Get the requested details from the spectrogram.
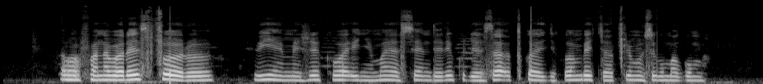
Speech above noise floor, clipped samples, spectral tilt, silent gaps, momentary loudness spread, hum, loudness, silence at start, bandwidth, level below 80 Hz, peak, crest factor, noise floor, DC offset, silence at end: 36 dB; under 0.1%; -6.5 dB/octave; none; 10 LU; none; -17 LUFS; 0.6 s; 14 kHz; -50 dBFS; -2 dBFS; 16 dB; -52 dBFS; under 0.1%; 0.55 s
